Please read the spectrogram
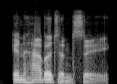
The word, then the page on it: inhabitancy: British English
